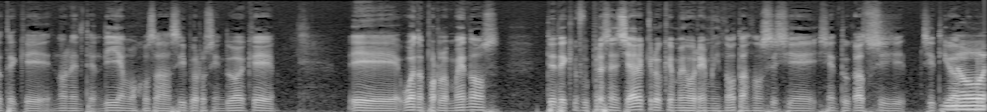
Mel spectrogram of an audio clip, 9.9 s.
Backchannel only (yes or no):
no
